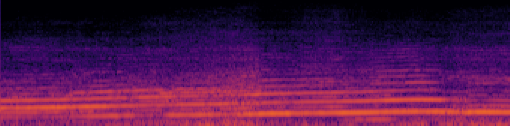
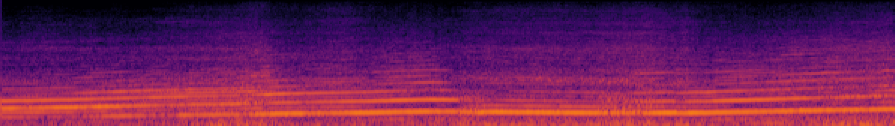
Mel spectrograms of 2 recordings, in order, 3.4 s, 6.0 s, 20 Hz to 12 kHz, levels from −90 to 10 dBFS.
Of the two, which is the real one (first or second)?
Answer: second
